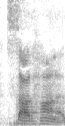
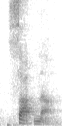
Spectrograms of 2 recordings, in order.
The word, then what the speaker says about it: Sadhana: night we read about sadana that's the way I pronounce it MTA was here and it's pronounced satna satna so instead of Satan I guess the ha is not pronounced so it's sat sat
